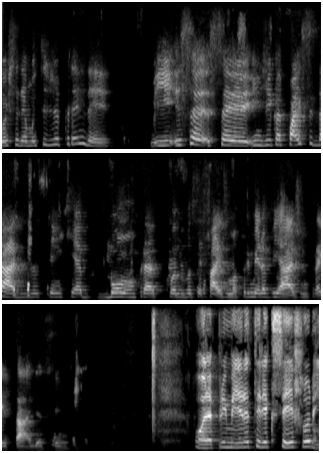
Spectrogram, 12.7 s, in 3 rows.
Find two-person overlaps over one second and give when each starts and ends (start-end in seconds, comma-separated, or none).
none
